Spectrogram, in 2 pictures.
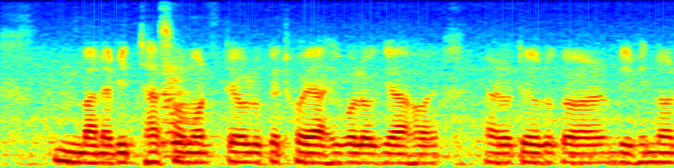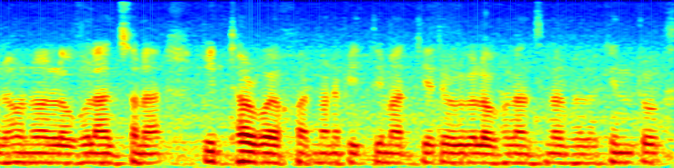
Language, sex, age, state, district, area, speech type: Assamese, male, 18-30, Assam, Kamrup Metropolitan, urban, spontaneous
